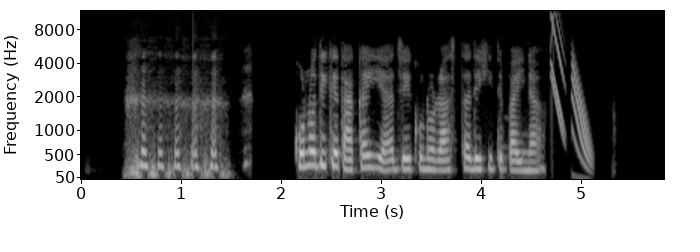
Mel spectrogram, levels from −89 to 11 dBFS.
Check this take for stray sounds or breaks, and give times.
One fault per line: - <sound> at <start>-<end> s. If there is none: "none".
- laugh at 0.4-1.7 s
- chirp at 4.7-5.1 s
